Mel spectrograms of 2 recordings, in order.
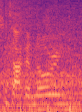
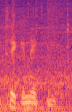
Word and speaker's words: Takanori: Can you say his name like Takanori? Takanori? Yeah, that's right. At least you got it right. Smokey calls him Ticker Nicky.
